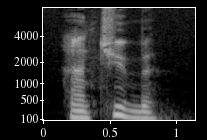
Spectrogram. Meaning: 1. pipe 2. tube 3. a hit 4. money
- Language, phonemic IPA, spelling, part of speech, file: French, /tyb/, tube, noun, Fr-tube.ogg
